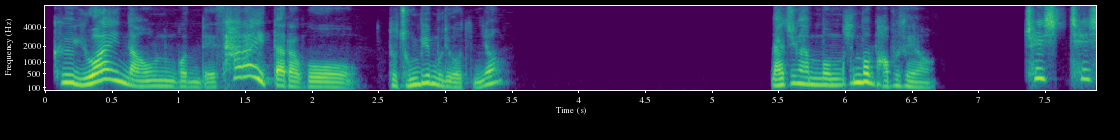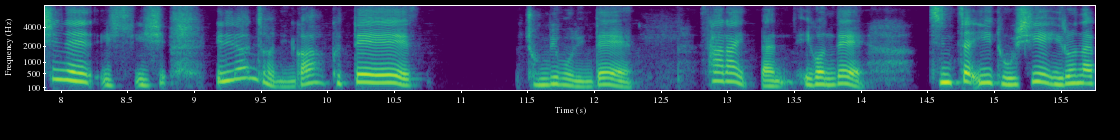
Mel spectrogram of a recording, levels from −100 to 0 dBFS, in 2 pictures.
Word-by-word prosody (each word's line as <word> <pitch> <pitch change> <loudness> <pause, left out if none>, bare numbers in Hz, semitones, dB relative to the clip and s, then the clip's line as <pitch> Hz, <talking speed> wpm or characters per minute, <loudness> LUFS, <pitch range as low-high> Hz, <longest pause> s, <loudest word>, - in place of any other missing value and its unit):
그 240 -1 +2
유아인 260 - +7
나오는 145 -5 -2
건데 125 -2 -6
살아있다라고 140 - +1 0.2
또 155 - -6
좀비물이거든요? 180 - -2 1.9
나중에 175 +7 +1
한번 175 -3 0
한번 240 +2 +6
봐 145 - -3
보세요. 135 -7 -7 0.7
최시 355 -2 +2
최신혜 320 -6 +2
이시 165 0 -10
이시 170 0 -6 0.4
1 280 0 +1
년 360 +1 -3
전인가 180 - -5
그때 230 -3 +4 0.9
좀비물인데 175 -2 -2 0.5
살아있단 255 - -3
이건데 190 +2 +1 0.5
진짜 245 +2 +4
이 235 -2 0
도시에 205 +5 0
일어날 215 +2 0
195 Hz, 265 characters per minute, -19 LUFS, 155-245 Hz, 1.9 s, 유아인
